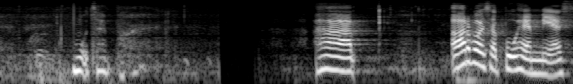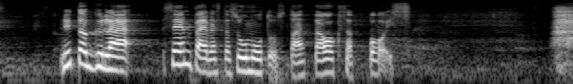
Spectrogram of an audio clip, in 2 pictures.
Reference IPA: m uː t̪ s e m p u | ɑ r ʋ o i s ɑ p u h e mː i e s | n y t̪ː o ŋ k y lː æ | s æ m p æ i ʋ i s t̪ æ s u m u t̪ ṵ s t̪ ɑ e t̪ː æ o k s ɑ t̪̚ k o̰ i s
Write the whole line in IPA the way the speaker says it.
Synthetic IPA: m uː t̪ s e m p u | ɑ r ʋ o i s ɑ p u h e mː i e s | n y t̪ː o ŋ k y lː æ | s e m p æ i ʋ æ s t̪ æ s u m u t̪ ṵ s t̪ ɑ e t̪ː æ o k s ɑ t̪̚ p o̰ i s

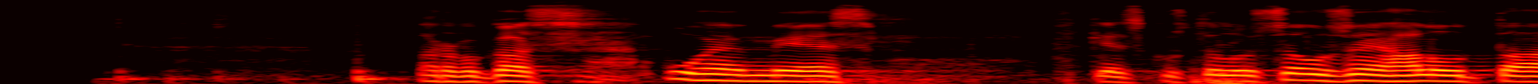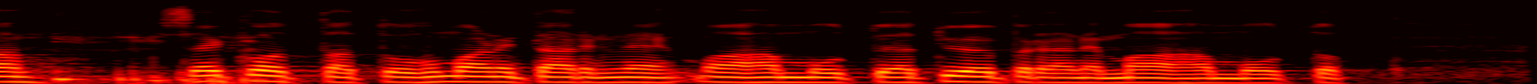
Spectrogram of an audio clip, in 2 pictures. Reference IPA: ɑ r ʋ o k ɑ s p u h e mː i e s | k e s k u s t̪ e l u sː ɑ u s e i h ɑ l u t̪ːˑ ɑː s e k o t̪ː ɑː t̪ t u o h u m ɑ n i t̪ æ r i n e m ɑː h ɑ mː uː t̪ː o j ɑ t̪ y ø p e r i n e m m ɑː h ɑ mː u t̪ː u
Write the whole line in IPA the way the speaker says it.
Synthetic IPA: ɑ r ʋ o k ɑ s p u h e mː i e s | k e s k u s t̪ e l u sː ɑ u s e i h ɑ l u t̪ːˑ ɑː s e k o t̪ː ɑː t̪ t u o h u m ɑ n i t̪ æː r i n e m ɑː h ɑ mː uː t̪ː o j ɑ t̪ y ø p e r æ n e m m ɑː h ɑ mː uː t̪ː o

